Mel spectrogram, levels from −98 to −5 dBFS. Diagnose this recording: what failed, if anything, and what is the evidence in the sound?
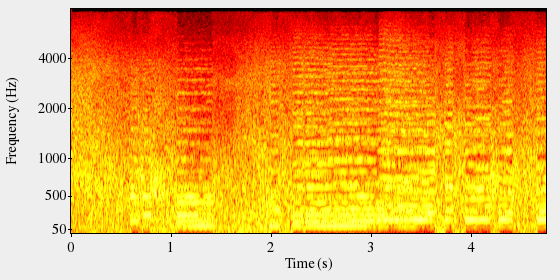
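Sound chopped by the voice detector, in call processing: the audio cuts in and out at 0.00–1.06 s, 1.42–2.34 s, 3.64–3.94 s and 4.20–4.66 s, with synthetic hiss replacing the real background. The likely cause is the sender's voice detector pausing transmission, with comfort noise filling the gaps.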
